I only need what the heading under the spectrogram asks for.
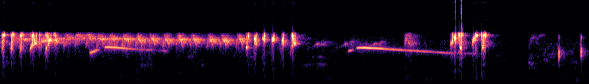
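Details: Lovebird chirping: a fast run of shrill, high chirps, two thin descending whistles, then a burst of sharp notes and a few scattered squeaks before falling quiet.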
